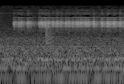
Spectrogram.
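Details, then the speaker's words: Geiger counter brought very close to Vaseline glass containing uranium oxide, an alpha and gamma producer: an abrupt dense, fast crackle of high clicks keeps pouring out. "then the guer hammer goes crazy this is because this is an alpha producer"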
